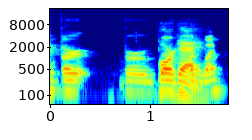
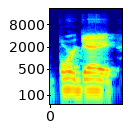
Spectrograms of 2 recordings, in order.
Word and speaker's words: Bourguet: Sorry, Bourguet. Bourguet.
